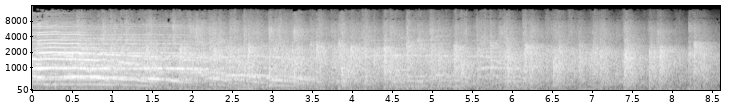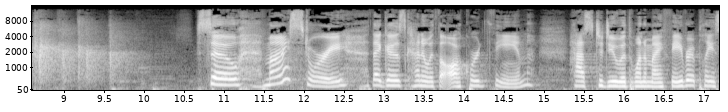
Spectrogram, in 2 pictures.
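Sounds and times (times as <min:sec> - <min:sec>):
audience applause: 0:00.0 - 0:09.8
speech: 0:10.9 - 0:17.1.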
